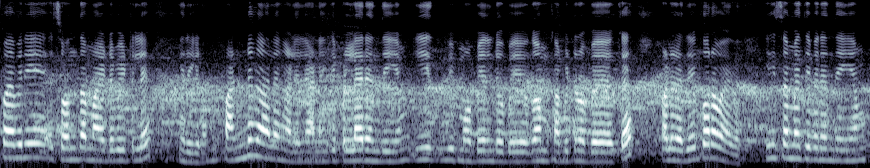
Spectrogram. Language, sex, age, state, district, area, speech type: Malayalam, female, 30-45, Kerala, Thiruvananthapuram, urban, spontaneous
